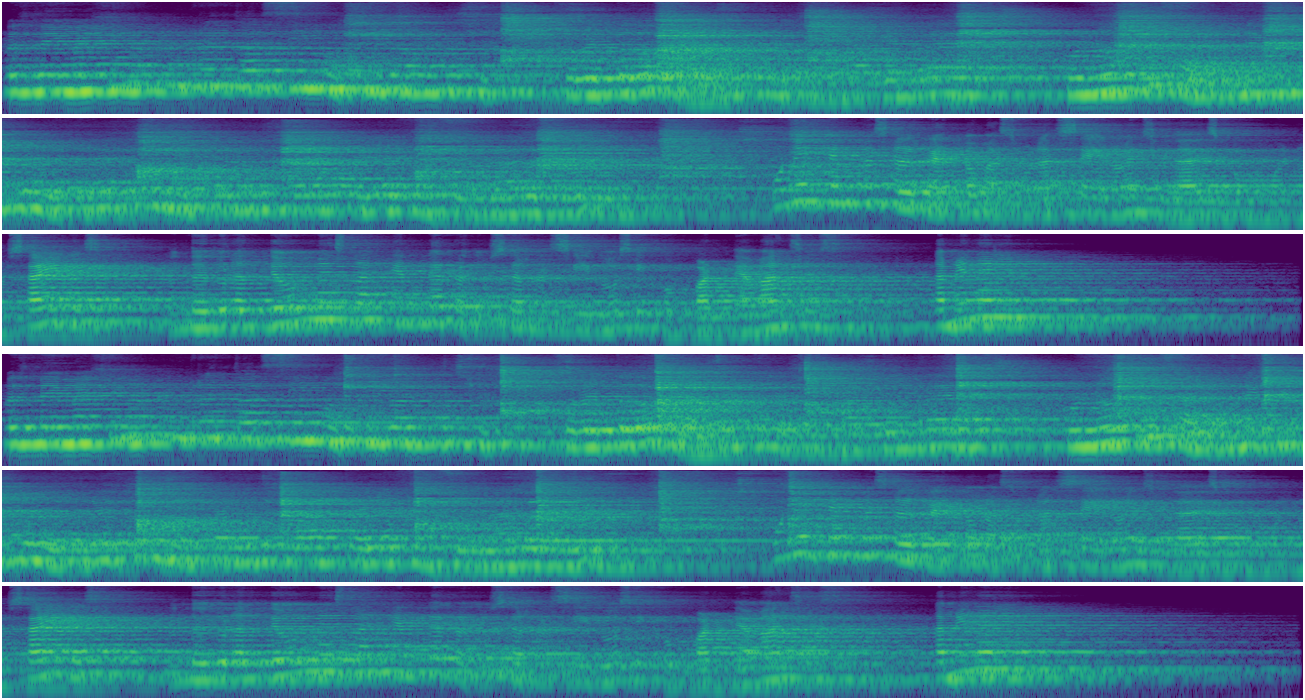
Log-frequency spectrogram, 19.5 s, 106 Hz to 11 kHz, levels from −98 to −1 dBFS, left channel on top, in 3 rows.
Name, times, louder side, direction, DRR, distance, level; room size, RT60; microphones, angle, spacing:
voice 1, 0.0-2.5 2.8-4.9 5.3-9.5 17.7-18.0, equal, 25° right, -6 dB, 1.1 m, -29 dB
sound 1, 1.7-2.9 3.2-10.6, right 1 dB, 80° right, 2.3 m, -36 dB
sound 2, 9.1-12.6, right 5 dB, 45° right, 2.4 m, -45 dB
voice 2, 10.4-13.5 13.8-17.2 17.7-18.1, left 1 dB, 15° left, -2 dB, 1.3 m, -31 dB
11.5 x 9.0 x 4.5 m, 3.0 s
head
